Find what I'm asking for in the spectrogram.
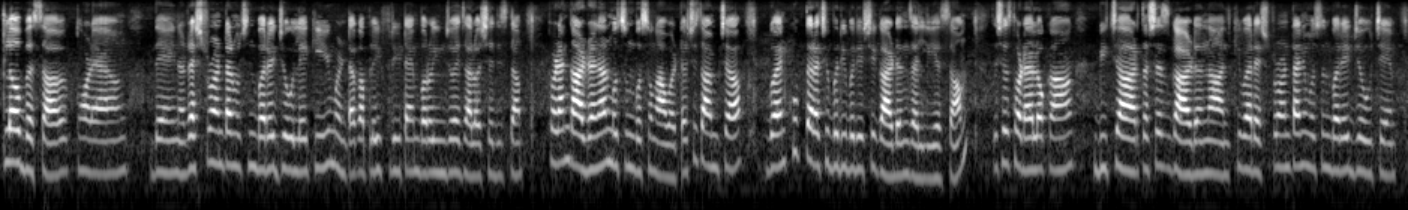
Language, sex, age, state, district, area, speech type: Goan Konkani, female, 18-30, Goa, Ponda, urban, spontaneous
